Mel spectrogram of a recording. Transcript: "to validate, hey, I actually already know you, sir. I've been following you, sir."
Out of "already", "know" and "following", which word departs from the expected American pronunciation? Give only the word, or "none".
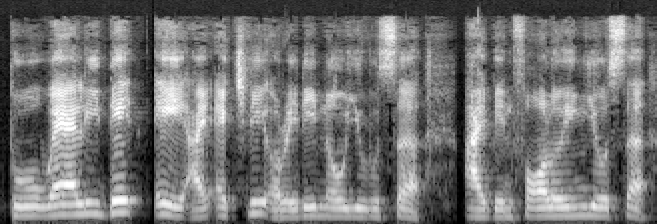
none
